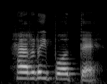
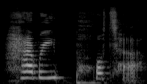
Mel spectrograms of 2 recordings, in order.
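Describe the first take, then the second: First: It is said in a Spanglish accent. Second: It is said in a British accent.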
